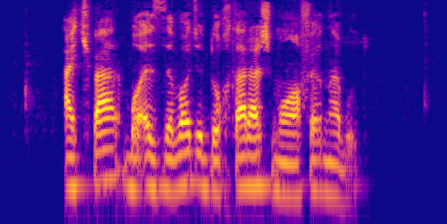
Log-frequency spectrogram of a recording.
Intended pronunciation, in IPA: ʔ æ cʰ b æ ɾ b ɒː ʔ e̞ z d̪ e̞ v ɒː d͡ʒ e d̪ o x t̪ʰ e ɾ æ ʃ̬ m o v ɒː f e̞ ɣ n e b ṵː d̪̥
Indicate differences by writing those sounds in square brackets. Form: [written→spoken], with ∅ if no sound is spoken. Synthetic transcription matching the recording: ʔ æ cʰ b æ ɾ b ɒː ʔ e̞ z d̪ e̞ v ɒː d͡ʒ e d̪ o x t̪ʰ [e→æ] ɾ æ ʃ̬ m o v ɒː f e̞ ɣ n [e→æ] b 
